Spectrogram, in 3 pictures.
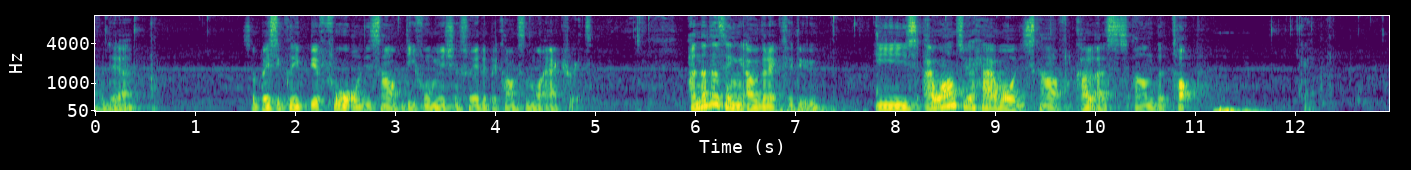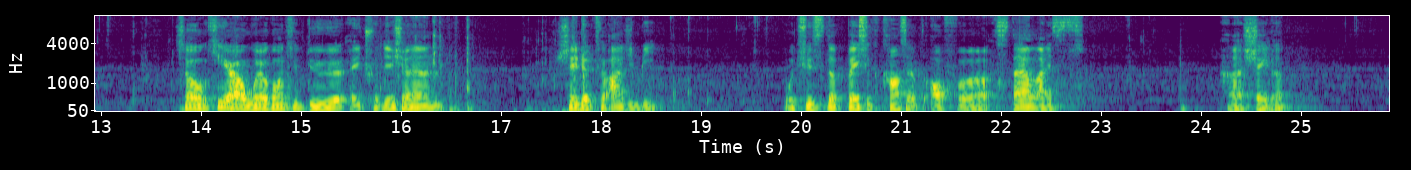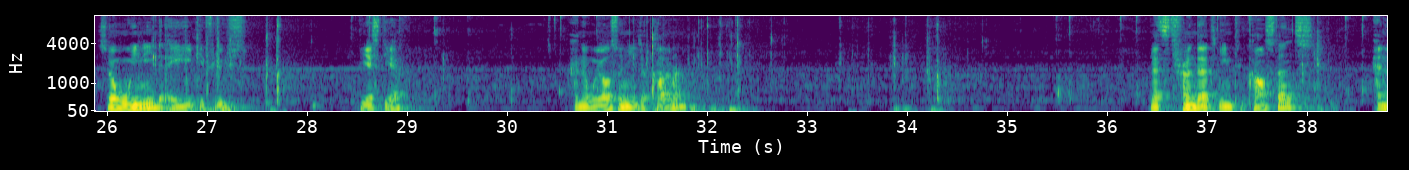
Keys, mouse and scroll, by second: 0.3 shift+right click, 1.3 drag, 3.1 click, 3.9 click, 5.7-6.7 drag, 6.7 middle click, 7.6 click, 8.3 g, 9.1 middle click, 9.9 d, 10.4-12.2 drag, 12.2-12.6 d, 12.8-14.3 middle drag, 14.3 ctrl+a, 17.5 Down, 19.3 middle click, 19.9-22.9 drag, 26.6 ctrl+a, 27.4 f, 29.3 alt+right click, 29.8 middle click, 30.8-33.9 drag, 36.3-38.7 drag.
